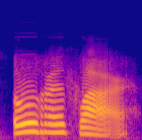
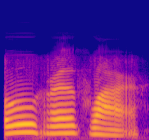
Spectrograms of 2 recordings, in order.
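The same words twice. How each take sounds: First: Au revoir said a little louder, au as O; French demo. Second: Au revoir slowed, au as O; slow French demo. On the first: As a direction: model Au revoir for repeating. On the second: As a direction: draw out Au revoir for repeating. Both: Shown as a demonstration. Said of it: "Try that one out".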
